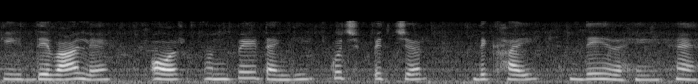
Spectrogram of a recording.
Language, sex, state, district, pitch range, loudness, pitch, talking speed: Hindi, female, Madhya Pradesh, Dhar, 225-250 Hz, -18 LUFS, 235 Hz, 105 wpm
